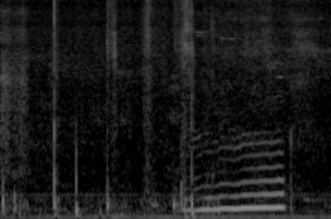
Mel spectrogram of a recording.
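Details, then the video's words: A sleeping pug snoring: a few soft clicking snuffles, then a sustained whistling nasal tone that rises slightly for about a second before cutting off, indoors and quiet. "SNORING PUGGIE"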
